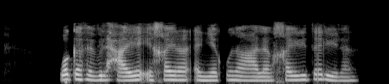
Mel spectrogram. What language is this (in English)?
Arabic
